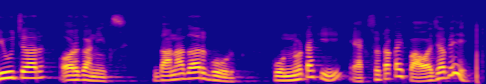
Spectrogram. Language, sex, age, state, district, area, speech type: Bengali, male, 30-45, West Bengal, Jhargram, rural, read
